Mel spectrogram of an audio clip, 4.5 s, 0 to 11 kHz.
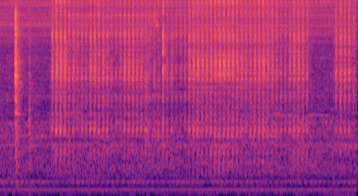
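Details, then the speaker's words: Panasonic DVD-RP56 player (tray wouldn't open), screwdriver held near the disc clamp: quick bursts of fine buzzing rattle over quiet motor hum as the disc wobbles, worse toward outer tracks; owner suspects the spindle motor, possibly the disc clamp, causing read failure. "we'll hold it down close to the uh the disc clamp and you'll might be able to hear it as it vibrates"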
